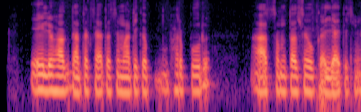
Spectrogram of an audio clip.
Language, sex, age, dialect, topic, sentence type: Maithili, male, 36-40, Southern/Standard, agriculture, statement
